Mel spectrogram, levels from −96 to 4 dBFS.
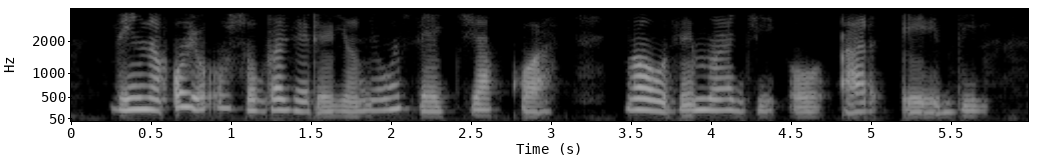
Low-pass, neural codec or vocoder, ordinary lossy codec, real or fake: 3.6 kHz; codec, 16 kHz in and 24 kHz out, 1.1 kbps, FireRedTTS-2 codec; none; fake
